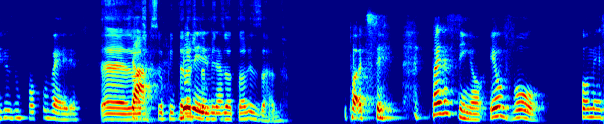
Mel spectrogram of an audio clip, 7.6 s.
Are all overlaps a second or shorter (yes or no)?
no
